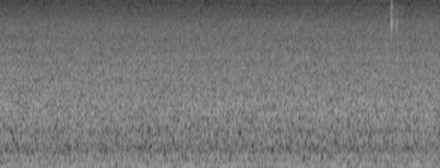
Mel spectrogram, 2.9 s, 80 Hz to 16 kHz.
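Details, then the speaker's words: Two rooftop ACs in a 41 ft Grand Design Momentum fifth wheel plus fridge on electric, EcoFlow Delta Pro 3600 W inverter sustaining about 3.2 kW, unit at 82 °F; steady, even low hum, faint hiss, no surging. Normal running, heavy load. "so there we go we got 3.2 kilowatts and it's sustaining about 3.2"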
